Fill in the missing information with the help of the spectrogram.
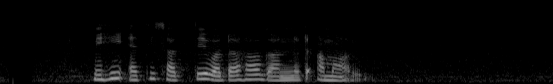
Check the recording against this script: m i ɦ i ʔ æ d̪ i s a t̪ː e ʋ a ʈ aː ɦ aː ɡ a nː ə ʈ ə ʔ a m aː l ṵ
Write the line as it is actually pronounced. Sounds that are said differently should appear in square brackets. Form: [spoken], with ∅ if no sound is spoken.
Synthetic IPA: m [e] ɦ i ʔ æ [t̪] i s a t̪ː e ʋ a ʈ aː ɦ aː ɡ a nː ə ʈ ə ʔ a m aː [ɾ] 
